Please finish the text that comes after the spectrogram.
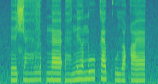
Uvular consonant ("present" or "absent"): present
